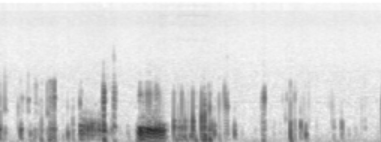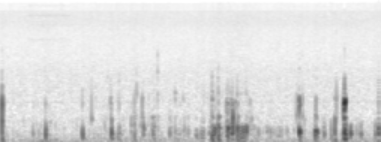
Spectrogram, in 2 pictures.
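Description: Irregular gurgling and rumbling bursts of varying length, with short quiet gaps between them: stomach growling, or borborygmi.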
